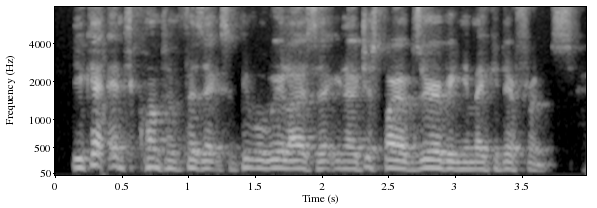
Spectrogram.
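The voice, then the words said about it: English Bristol regional accent. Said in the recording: “my regional accent from Bristol, my kind of, you know, class accent”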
